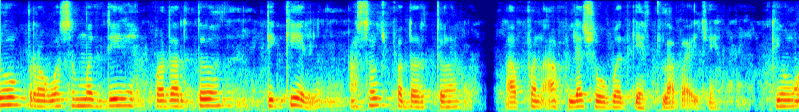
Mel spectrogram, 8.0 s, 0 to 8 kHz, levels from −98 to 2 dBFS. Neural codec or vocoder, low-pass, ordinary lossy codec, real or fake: codec, 16 kHz, 4.8 kbps, FACodec; none; none; fake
